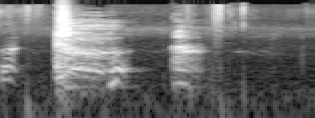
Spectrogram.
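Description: A person coughs after coffee goes down the wrong way and catches in the throat. A few harsh, raspy bursts come close together, the second one loudest and longest, with no talking between them.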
